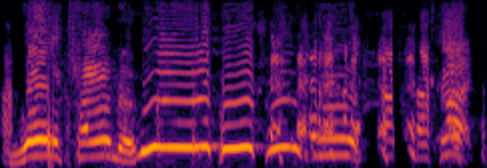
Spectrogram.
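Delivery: loud, high, laughing through the orders; laughing director. Retold or imitated. Director rolls camera on the actor, laughing loudly. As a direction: call the shot while cracking up.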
